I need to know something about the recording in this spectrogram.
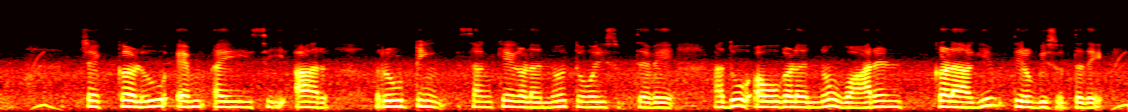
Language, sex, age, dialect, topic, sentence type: Kannada, female, 25-30, Mysore Kannada, banking, statement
